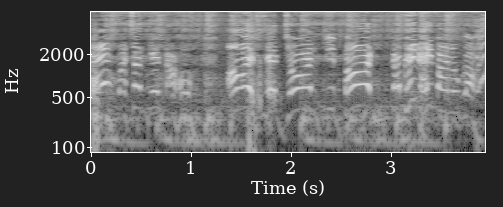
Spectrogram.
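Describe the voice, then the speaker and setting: A man's cartoonish character voice at a moderate pace over clear music in the background. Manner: naive, earnest.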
